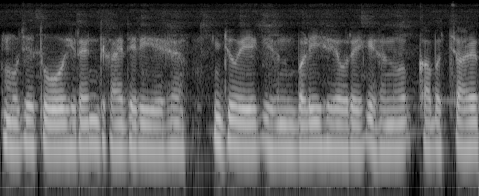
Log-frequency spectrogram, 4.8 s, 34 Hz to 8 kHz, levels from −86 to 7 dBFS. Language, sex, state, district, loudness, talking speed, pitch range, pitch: Hindi, male, Bihar, Sitamarhi, -25 LUFS, 225 wpm, 125-135 Hz, 130 Hz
